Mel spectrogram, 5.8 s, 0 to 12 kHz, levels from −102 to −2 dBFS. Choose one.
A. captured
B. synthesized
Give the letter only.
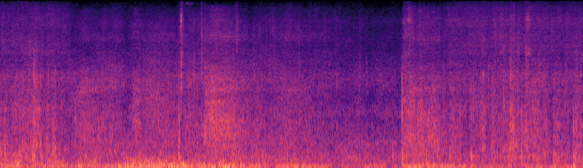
A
